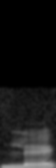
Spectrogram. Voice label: french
